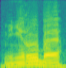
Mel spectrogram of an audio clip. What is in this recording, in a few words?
planting B, radio bot; Reallite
